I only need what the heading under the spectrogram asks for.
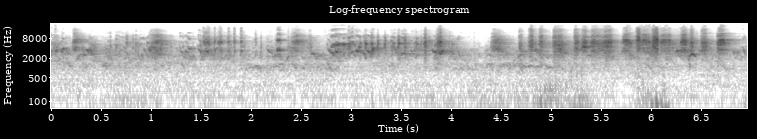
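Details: Budgerigars in a group sing and chirp, a busy wall of high scratchy twitters and squawky notes with a few brief low thumps near the end.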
